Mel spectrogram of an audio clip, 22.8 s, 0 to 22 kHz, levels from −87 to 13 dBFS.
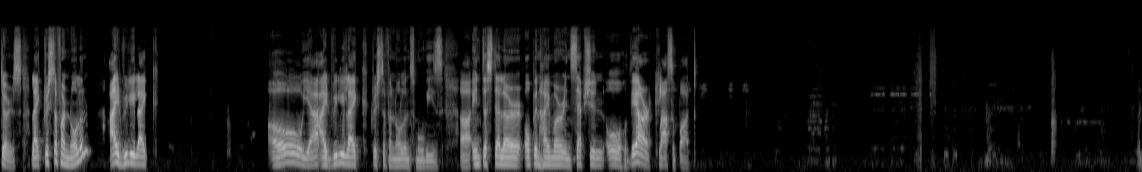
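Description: At 6.35 to 6.37 s, damaged data in the compressed stream makes the decoder misread a frame and resync, producing a brief glitch in the speech. A spectrogram shows a short vertical break; the waveform shows a discontinuity.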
